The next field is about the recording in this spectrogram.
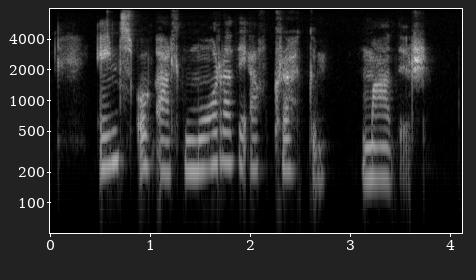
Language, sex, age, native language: Icelandic, female, 16, Filipino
